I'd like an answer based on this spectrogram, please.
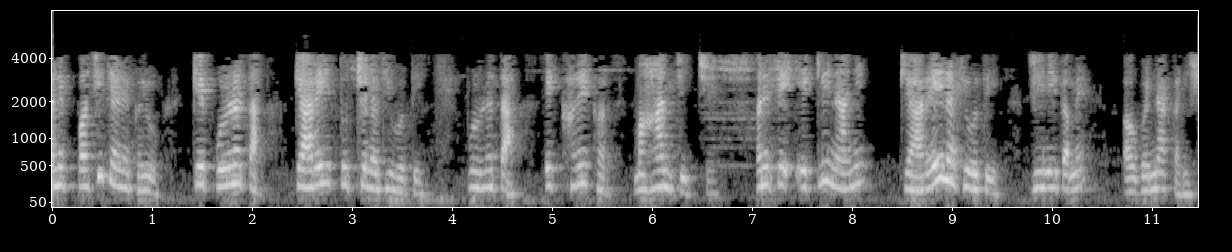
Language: Gujarati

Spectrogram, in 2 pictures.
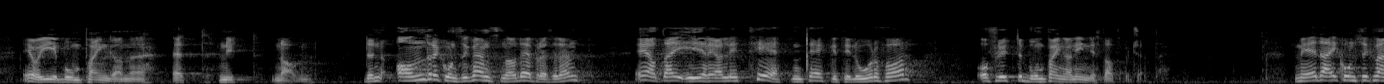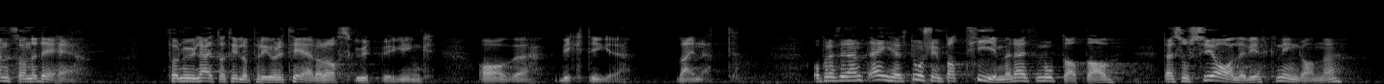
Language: Norwegian Nynorsk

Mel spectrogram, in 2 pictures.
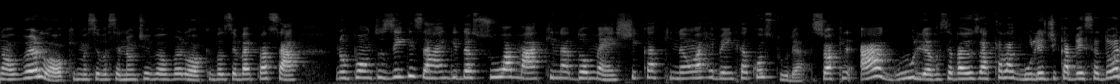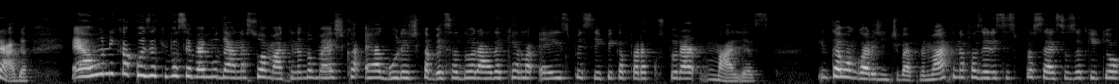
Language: Portuguese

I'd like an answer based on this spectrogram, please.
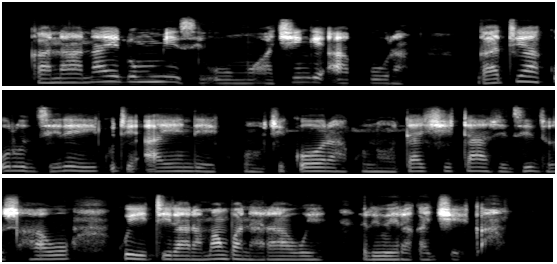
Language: Ndau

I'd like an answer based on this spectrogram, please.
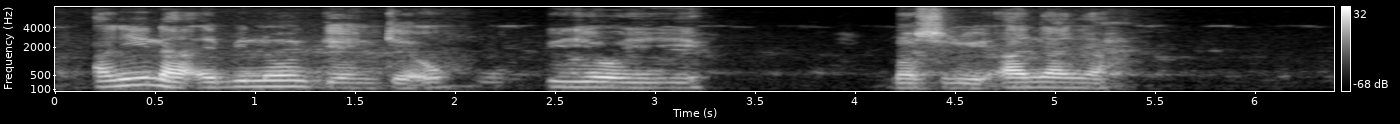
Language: Igbo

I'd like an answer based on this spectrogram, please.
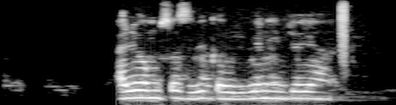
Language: Kinyarwanda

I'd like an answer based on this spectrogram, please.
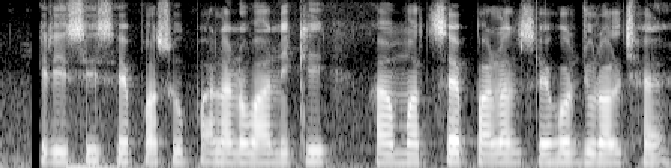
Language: Maithili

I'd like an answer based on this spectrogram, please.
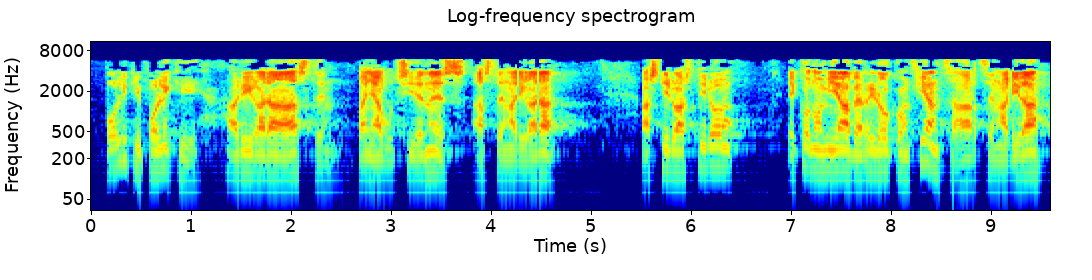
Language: Basque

